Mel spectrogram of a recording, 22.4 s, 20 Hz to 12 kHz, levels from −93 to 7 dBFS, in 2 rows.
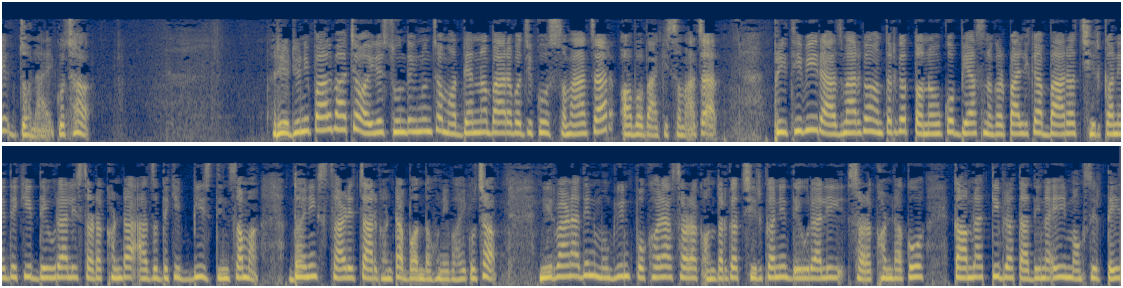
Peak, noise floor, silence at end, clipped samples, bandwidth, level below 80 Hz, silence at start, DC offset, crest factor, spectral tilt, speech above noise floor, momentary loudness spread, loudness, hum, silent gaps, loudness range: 0 dBFS; -50 dBFS; 0 s; under 0.1%; 8 kHz; -48 dBFS; 0 s; under 0.1%; 16 dB; -5 dB/octave; 36 dB; 4 LU; -15 LUFS; none; none; 2 LU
